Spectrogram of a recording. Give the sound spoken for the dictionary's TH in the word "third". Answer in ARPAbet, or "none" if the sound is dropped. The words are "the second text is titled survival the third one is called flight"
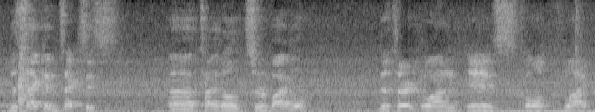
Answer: TH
